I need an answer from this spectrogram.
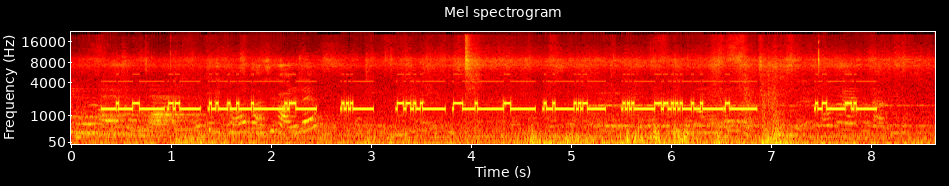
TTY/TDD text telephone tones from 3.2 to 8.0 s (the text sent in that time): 9MQSY YQVWH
